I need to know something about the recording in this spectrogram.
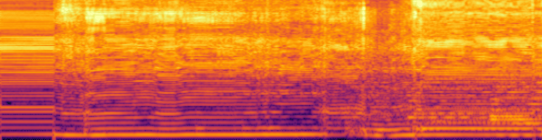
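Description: Electric razor buzzing steadily as a man shaves his head, heard over a video-chat connection. The buzz wavers a little in pitch as it runs.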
